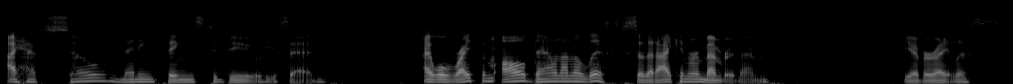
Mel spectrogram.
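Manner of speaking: gentle storybook read-aloud; reading to children. A narrator's reading. Parent reading a bedtime story to a child, gentle.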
